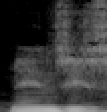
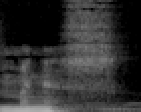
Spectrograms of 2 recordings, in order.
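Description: First: The middle of the name has a z sound. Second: The middle of the name has an ng sound. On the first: This follows the spelling. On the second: This is the actual pronunciation.

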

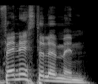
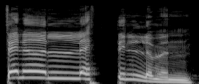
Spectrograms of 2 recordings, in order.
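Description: First: The word is said smoothly and confidently. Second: The word is said hesitantly and stumblingly. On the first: The speaker calls it right. "Say it with confidence" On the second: The speaker calls it wrong. "You really butchered that one"

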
